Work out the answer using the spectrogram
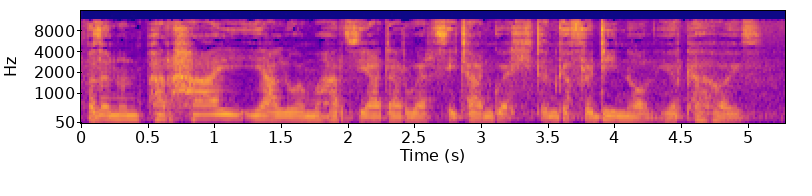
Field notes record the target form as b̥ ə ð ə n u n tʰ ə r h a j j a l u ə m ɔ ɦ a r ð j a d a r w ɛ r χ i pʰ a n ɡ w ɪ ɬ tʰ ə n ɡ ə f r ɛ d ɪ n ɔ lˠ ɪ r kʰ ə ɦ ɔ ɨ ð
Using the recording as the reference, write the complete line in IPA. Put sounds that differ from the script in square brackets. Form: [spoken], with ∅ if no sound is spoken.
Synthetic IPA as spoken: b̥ ə ð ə n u n [pʰ] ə r h a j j a l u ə m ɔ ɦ a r ð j a d a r w ɛ r [θ] i [tʰ] a n ɡ w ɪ ɬ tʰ ə n ɡ ə f r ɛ d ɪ n ɔ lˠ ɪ r kʰ ə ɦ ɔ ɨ ð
